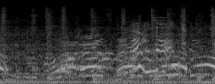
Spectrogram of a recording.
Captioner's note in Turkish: Bağrışma sesleri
